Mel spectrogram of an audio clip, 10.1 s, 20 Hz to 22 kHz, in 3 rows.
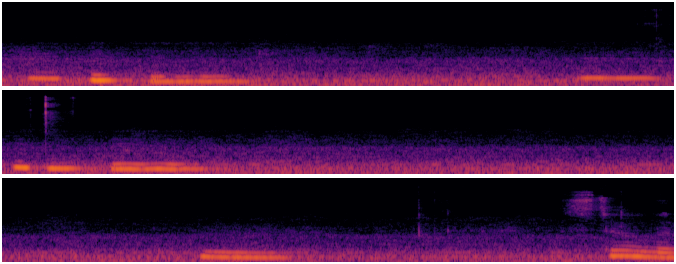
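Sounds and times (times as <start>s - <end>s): woman humming: 0.0s - 1.3s, 2.8s - 4.5s, 7.7s - 8.3s.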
